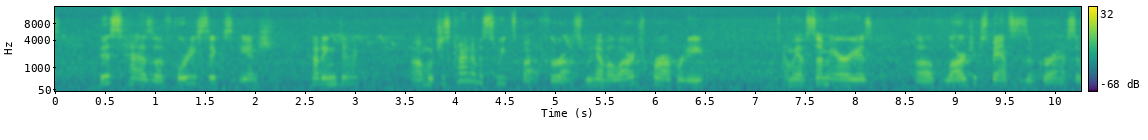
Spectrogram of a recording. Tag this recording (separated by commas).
Speech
